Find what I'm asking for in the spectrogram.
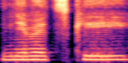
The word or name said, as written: nemecký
